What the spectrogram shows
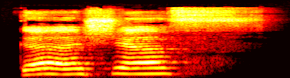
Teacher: Untuk fa sifat hurufnya pun hamas. Kena keluar angin.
